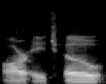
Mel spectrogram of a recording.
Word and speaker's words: rho: greek letter for r it's phonetically it would be rho rho this is a property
